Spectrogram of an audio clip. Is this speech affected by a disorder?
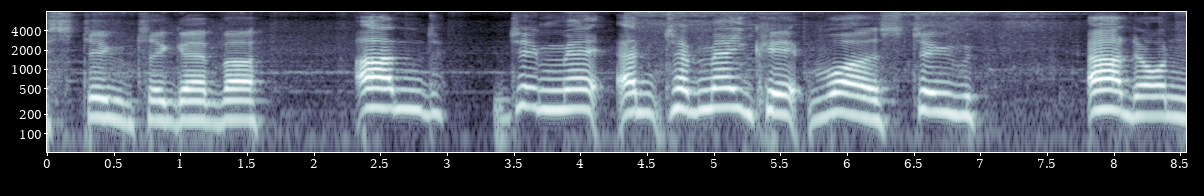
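Yes: ataxia; speech recently worse.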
